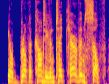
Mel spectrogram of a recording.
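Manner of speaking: harsh, hard, with no softness. Narrator reads Mary Penn cutting Wynne off, harsh. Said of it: "said harshly".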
